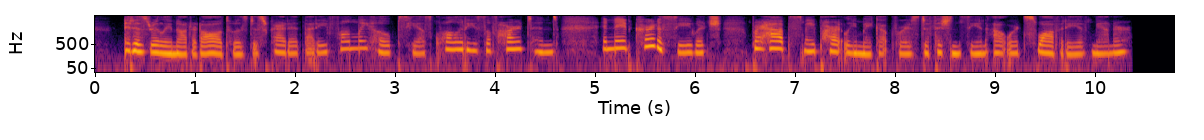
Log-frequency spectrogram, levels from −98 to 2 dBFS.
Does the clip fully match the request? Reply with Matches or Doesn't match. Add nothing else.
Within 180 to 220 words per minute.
Matches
